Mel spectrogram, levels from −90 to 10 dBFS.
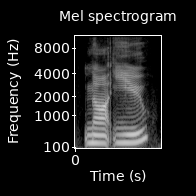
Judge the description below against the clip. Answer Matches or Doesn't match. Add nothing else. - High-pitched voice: Matches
